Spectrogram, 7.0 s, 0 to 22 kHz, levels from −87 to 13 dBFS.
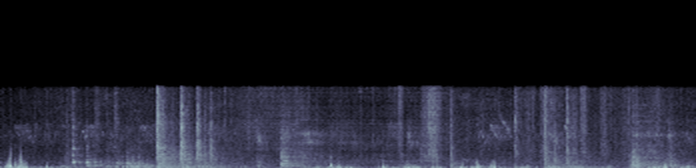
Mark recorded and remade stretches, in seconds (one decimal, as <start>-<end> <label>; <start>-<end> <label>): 0.0-2.4 recorded; 2.4-4.5 remade; 4.5-7.0 recorded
